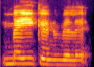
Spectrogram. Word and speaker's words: Meagan Milic: It's Meagan Milic.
